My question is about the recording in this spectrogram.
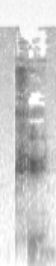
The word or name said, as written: KYUN4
